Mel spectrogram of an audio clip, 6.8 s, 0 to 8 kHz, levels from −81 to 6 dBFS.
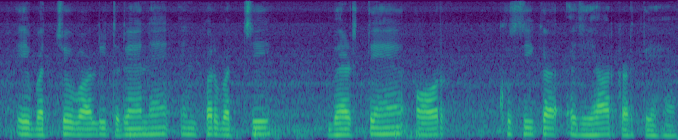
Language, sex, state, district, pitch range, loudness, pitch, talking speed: Hindi, male, Uttar Pradesh, Jalaun, 120-135 Hz, -21 LUFS, 130 Hz, 140 wpm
